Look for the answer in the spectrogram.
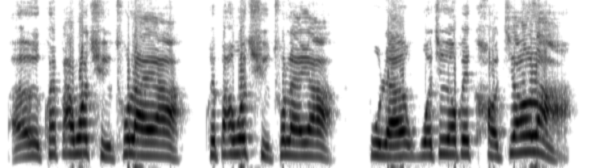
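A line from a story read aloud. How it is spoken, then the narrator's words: Loud yelling. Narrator (Chinese): 面包冲着他大声叫喊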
